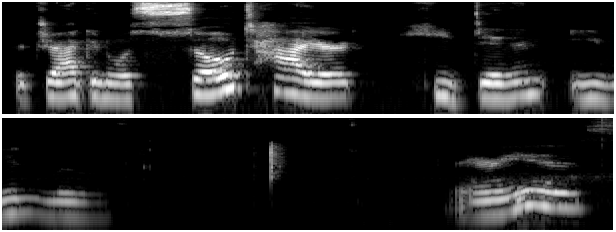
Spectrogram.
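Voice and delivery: ordinary delivery, nothing marked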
